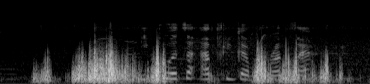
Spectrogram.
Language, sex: Southern Sotho, female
